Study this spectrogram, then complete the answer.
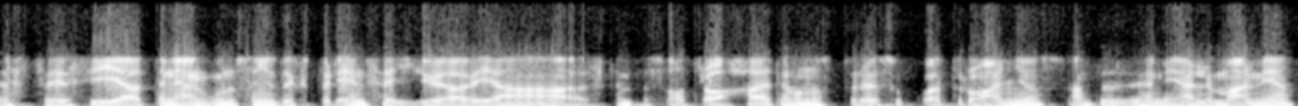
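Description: At a fairly quick pace, a man talks in an unremarkable speaking voice of medium pitch. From Mexico. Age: 30s. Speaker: mechanical designer working in Germany. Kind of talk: casual interview.

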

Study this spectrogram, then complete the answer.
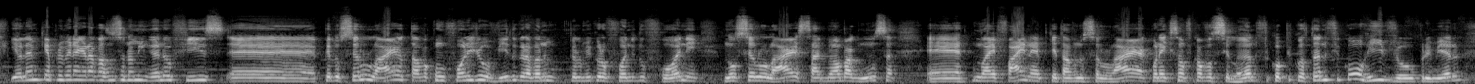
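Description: Against noticeable background noise, a man with a high pitch and ordinary pitch variation talks at a fairly quick pace with hardly any pauses. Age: 30s. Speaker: podcaster and card game content creator. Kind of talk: casual chat.

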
